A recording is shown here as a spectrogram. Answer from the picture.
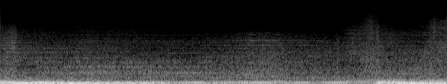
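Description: Cinematic outro sound effects: a sudden deep boom that opens into a long low rumble, with a rising whoosh near the end.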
